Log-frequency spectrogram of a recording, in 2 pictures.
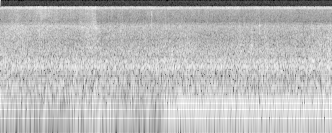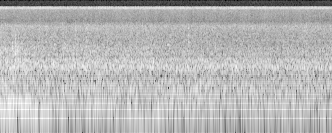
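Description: Car engine and road noise heard from inside the cabin while driving. A low engine hum grows louder from about two seconds in and eases off about a second and a half later.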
